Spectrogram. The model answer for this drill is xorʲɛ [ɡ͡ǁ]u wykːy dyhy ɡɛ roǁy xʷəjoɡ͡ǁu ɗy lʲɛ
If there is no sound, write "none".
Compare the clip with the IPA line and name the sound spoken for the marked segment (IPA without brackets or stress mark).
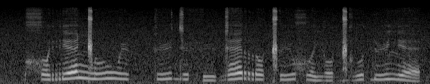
ŋ͡ǁ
